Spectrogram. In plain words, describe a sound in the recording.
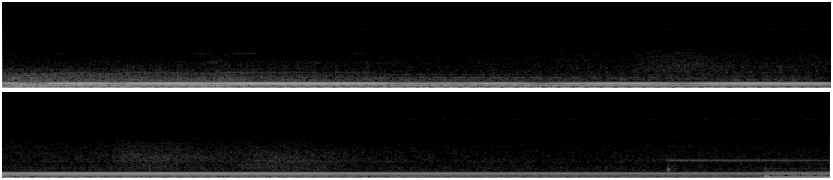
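A crystal singing bowl hums with a steady, swelling low tone.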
